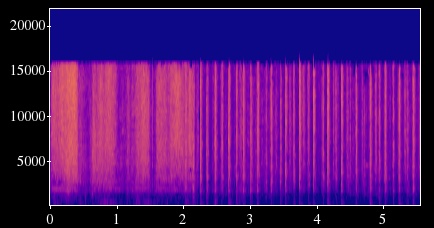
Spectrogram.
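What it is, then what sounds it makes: Empty painted metal tin canister. Fingertips rub and scratch along the outer surface of an empty, hollow, orange-painted metal Baileys tin canister, a cylinder about 30 cm long, open at one end and held in both hands. A bright, hissing scrape fills the first two seconds, then gives way to a quick run of short, scratchy strokes over a low, hollow rumble.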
